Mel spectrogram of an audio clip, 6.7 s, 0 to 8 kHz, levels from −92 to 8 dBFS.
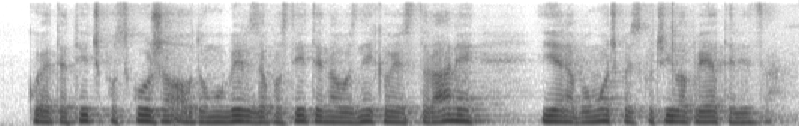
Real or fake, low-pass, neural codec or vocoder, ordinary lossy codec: fake; 7.2 kHz; codec, 16 kHz in and 24 kHz out, 1 kbps, XY-Tokenizer; none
